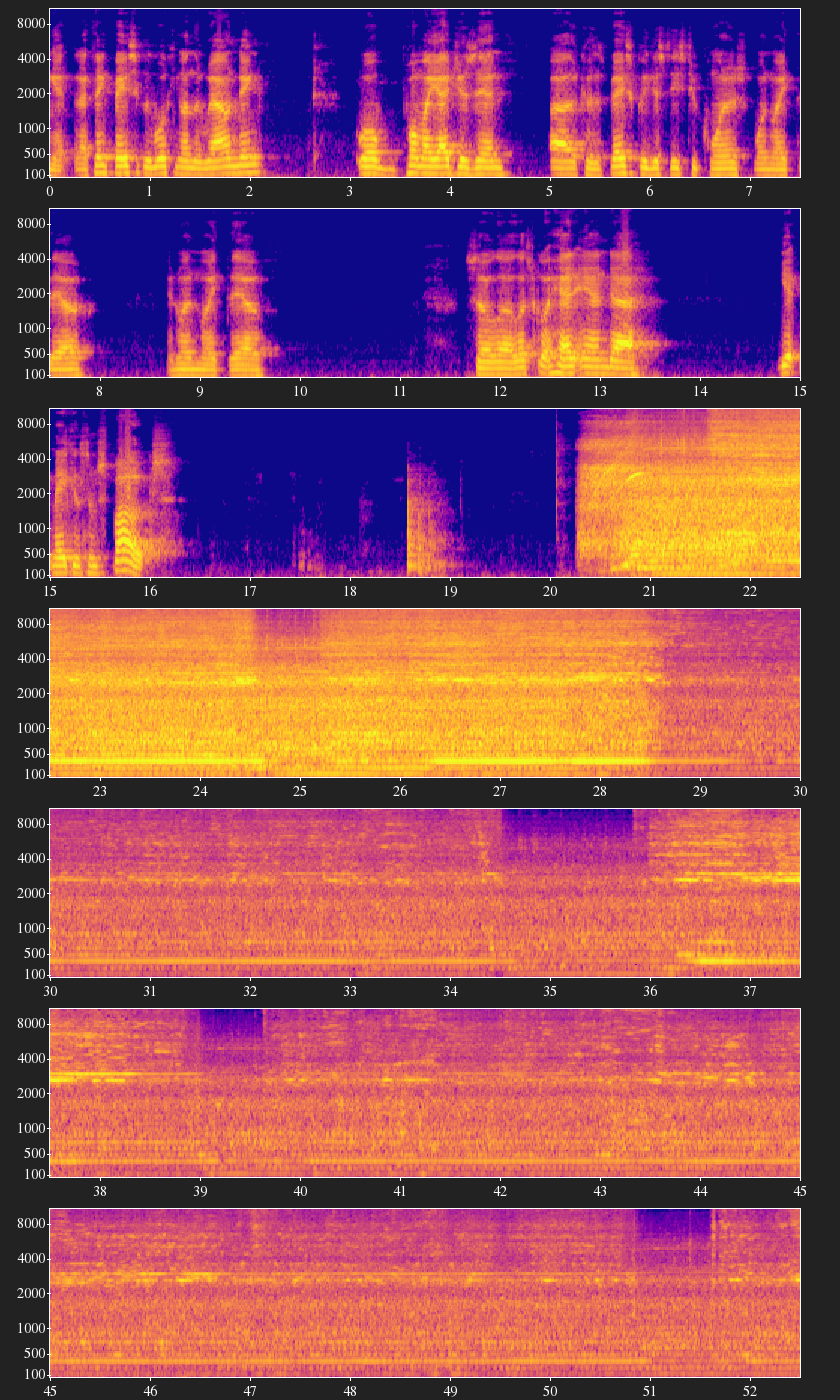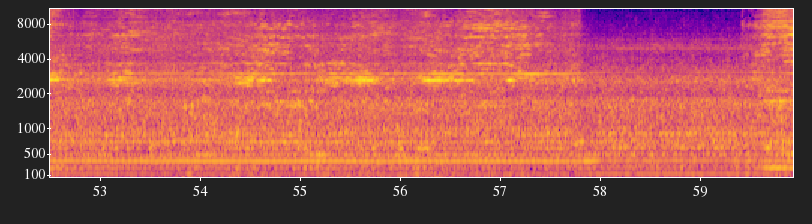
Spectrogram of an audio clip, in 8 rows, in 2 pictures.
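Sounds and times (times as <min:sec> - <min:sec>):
grinder motor hum: 0:20.3 - 0:59.9.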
